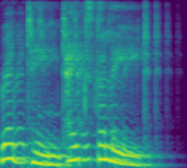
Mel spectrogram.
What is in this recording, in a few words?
Red Team takes the lead, female announcer; Unreal Tournament; ut2004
